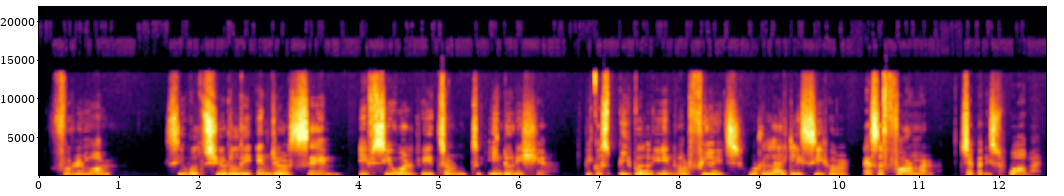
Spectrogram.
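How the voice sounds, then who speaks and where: Deep, slow, gravelly male narrator. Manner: measured storytelling. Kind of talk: scripted radio drama narration. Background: faint music.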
